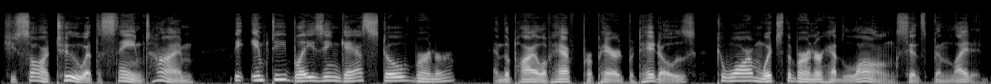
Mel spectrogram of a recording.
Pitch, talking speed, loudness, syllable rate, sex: 120 Hz, 180 wpm, -19 LUFS, 4.6 syllables/s, male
